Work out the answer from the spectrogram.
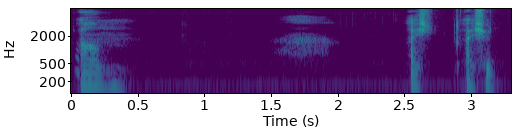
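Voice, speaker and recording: The recording is dry as a man with a British accent plays a nervous, shy young vampire in an ASMR boyfriend roleplay. His speech is halting and stammering, flustered and full of apology, delivered softly and breathily, often just above a whisper.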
